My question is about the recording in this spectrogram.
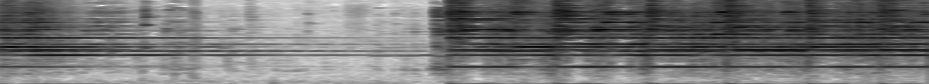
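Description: Hanging brass temple bell struck once and left ringing with several steady tones that slowly fade. About two seconds in it is struck hard again, then rung over and over, several strikes a second, keeping up a loud continuous ring.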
